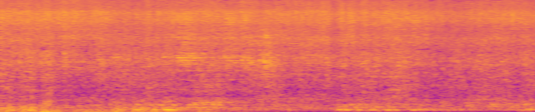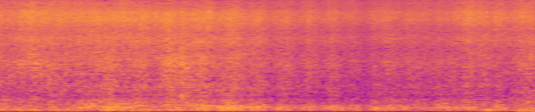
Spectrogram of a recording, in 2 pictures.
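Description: Garden hose spraying water onto the floor inside an enclosed cargo trailer: a steady hiss of spray, with a few low bumps in the first couple of seconds.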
